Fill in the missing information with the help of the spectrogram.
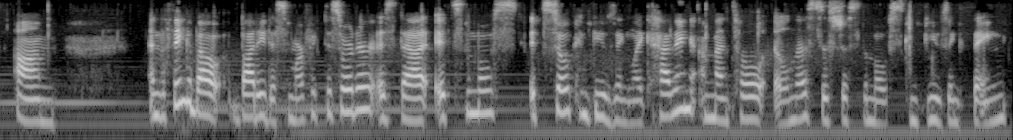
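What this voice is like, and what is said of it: Shaky, nervous voice. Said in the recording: “my voice is like kind of shaking, because I'm like, oh, this is kind of like scary to talk about”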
